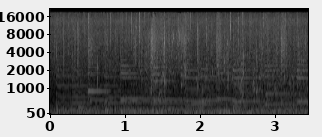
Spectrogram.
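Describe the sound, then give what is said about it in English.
Water pours and splashes in quick bursts as buckets of water brought from a pond are passed along, over a steady bed of tonal background music with no talking. “We'll need to use those buckets to bring water over from the pond.”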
